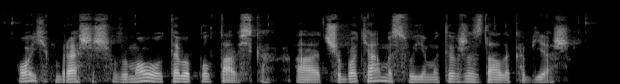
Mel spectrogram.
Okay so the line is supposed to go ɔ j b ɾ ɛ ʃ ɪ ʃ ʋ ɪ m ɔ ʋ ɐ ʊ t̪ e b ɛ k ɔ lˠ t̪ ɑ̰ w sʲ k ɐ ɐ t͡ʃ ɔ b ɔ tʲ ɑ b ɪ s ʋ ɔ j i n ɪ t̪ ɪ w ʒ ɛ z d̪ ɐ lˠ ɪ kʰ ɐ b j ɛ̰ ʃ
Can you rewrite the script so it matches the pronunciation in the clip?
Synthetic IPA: ɔ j b ɾ ɛ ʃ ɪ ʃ ʋ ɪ m ɔ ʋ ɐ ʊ t̪ ɛ b ɛ p ɔ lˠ t̪ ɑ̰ w sʲ k ɐ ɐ t͡ʃ ɔ b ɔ tʲ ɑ m ɪ s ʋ ɔ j i m ɪ t̪ ɪ w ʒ ɛ z d̪ ɑ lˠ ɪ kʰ ɐ b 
